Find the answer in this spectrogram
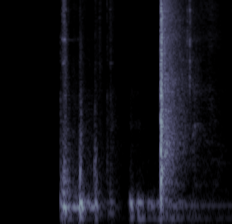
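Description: A few faint clicks and a brief low hum, then one sharp smack about a second and a half in.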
